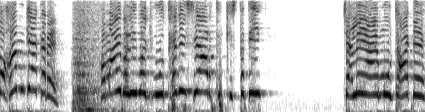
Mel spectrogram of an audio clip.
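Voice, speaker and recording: Over music in the background, a woman rattles along at a very fast pace in a squeaky, put-on character voice. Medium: comedy sketch. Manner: plain, innocent.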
